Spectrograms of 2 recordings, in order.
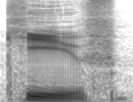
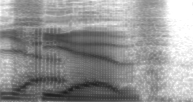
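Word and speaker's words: Kyiv: Ukra in Ukrainian it's more like Keev and then Kiev is more like Russian and so we were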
